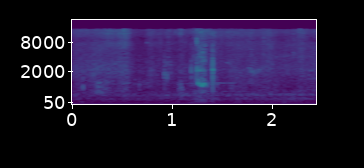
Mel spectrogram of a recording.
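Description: Golden retrievers play-fighting, with one short yelp from a dog a little over a second in.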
